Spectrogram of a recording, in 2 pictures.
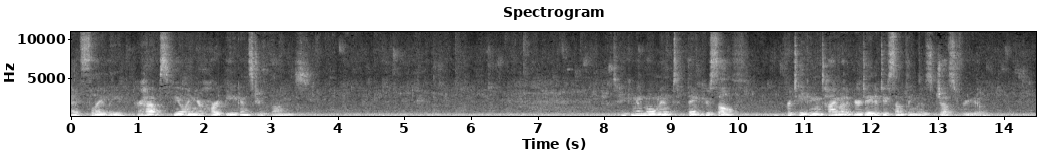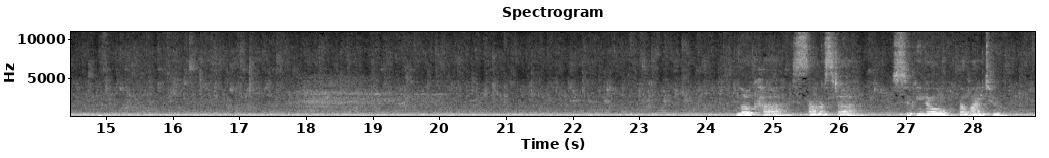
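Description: A young woman speaks calmly and softly nearby, with long pauses.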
